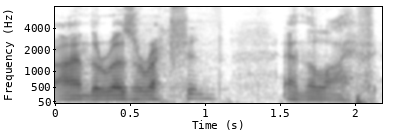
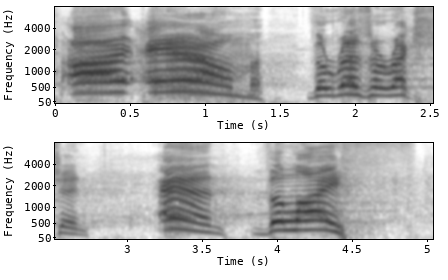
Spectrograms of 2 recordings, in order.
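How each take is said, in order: First: Low, soft reading of the verse; quiet scripture reading. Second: High, loud, drawn-out I AM; thundered declaration. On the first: Preacher reading Jesus' words to Martha, quiet scripture reading. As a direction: read it gently, well below preaching pitch. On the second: Preacher correcting what Jesus said, thundered declaration. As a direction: shout it slowly, stretching each key word. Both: Acted.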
